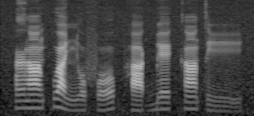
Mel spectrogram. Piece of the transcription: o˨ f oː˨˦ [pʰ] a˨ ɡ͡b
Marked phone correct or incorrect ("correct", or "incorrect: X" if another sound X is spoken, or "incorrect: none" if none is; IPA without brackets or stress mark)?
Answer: correct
